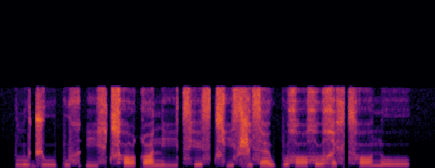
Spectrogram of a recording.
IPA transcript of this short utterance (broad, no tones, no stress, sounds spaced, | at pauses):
l u d͡ʒ uː p u x ʔ iː x t͡ɕʰ ɒ w qʷ æ n iː t͡sʰ eː s t͡ɕʰ i s ʐ i s æ w p u χ ɒː χ u ʁ e x t͡sʰ ɒː n oː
